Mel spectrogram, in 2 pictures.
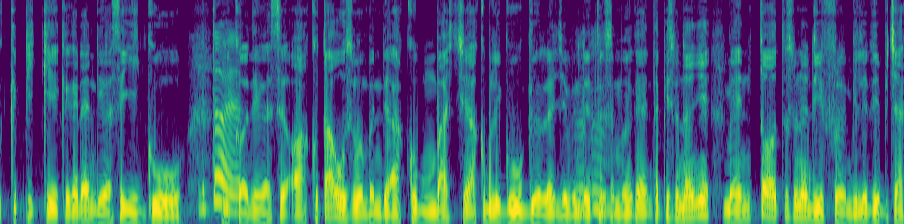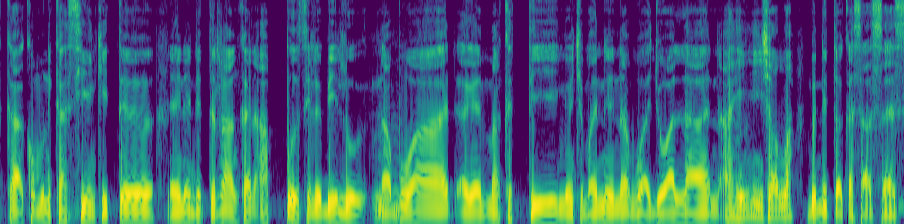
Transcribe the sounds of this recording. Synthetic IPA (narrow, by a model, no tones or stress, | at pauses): pikɪkəkadaandiəɾasəiɡobəbikkɔsdiəɾasəʔɔ̰akut̪ausəməbəndəakuməmbat͡ʃəakubolɪɡuɡəlːad͡ʒəbəndət̪us̬əməkant̪apisəbənarɲə̃mɛnt̪ɔt̪usəbənadifɾənbilədiəbərt͡ʃakat̪̚komunikasijaŋkit̪ədadadiət̪əɾaŋkana̰pəsəlʊʔ̚belʊʔnaʔbuat̪̚ɡanmarkət̪ɪŋmat͡ʃamːanə̃naʔbuat̪̚d͡ʒualana̰ɦiɲəinʃaəlˠːahbəndət̪uakansa̰k̚sɛs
